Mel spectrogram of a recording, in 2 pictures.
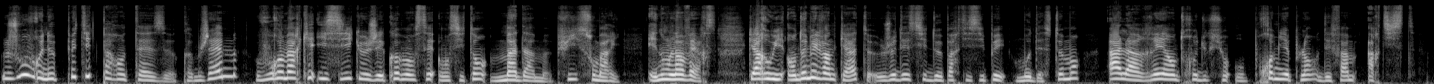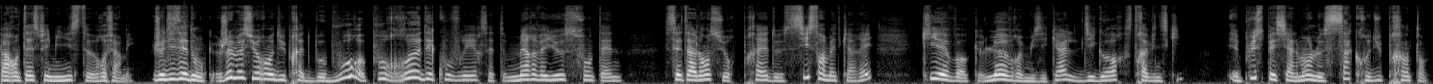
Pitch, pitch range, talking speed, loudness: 210 Hz, 180-250 Hz, 160 wpm, -15 LUFS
